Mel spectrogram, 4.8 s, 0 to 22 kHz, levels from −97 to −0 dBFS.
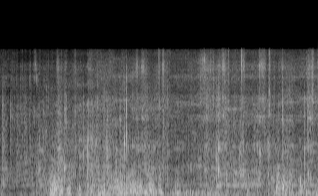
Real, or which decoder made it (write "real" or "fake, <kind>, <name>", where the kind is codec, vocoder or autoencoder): fake, codec, SNAC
